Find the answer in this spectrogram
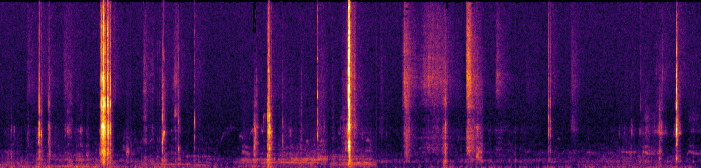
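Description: Sharp clicks and knocks from hands working the car's charge-port door and the charger, over a low outdoor rumble. A steady hum comes in for about two seconds in the middle.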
